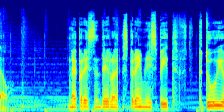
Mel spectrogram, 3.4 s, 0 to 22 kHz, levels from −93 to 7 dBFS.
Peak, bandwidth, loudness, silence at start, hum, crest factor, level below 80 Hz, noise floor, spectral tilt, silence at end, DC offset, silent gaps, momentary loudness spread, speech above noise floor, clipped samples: -2 dBFS; 14 kHz; -20 LUFS; 0 s; none; 20 dB; -48 dBFS; -44 dBFS; -4.5 dB/octave; 0 s; under 0.1%; none; 14 LU; 24 dB; under 0.1%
